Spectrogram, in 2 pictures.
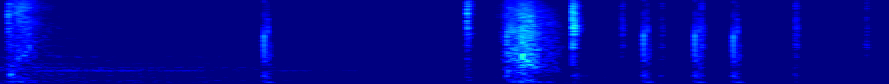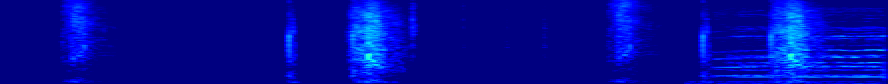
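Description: Soft menu clicks tick as items are scrolled through.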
